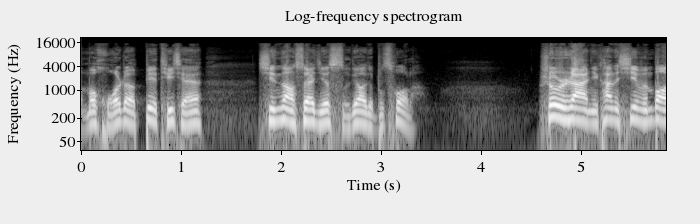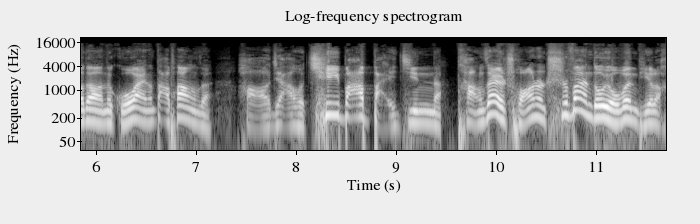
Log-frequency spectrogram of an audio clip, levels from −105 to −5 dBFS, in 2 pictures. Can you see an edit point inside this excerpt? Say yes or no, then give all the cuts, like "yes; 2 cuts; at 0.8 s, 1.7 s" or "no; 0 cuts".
yes; 2 cuts; at 7.3 s, 9.4 s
